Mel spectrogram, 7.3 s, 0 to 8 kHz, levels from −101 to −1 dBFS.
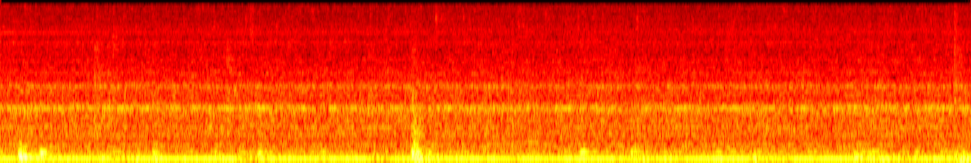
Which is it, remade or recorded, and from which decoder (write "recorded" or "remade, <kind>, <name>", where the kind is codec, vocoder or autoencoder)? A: recorded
